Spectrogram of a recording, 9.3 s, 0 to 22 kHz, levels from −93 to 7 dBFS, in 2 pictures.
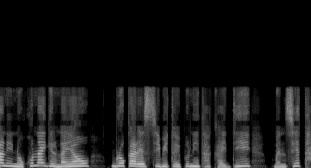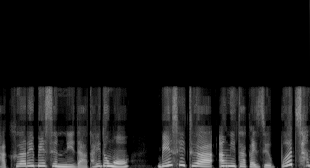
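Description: From start to finish the speech carries a rough, hissy halo and a smeared, underwater quality. The likely cause is Nellymoser compression, the old Flash microphone codec. It codes short blocks with a fixed, small bit budget, so weaker bands get no bits and are filled with noise. The damage is plainly audible and fits a rate of around 44 kbps.

At 8.87 s a brief hiss runs ahead of a sharp attack, and the onset itself sounds softened and smeared. This is pre-echo, spread over about 17 ms before the attack. The transform codec spreads its quantisation noise evenly across a whole block. Because the attack lands late in that block, noise sized for the loud moment also fills the quiet gap just before it.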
